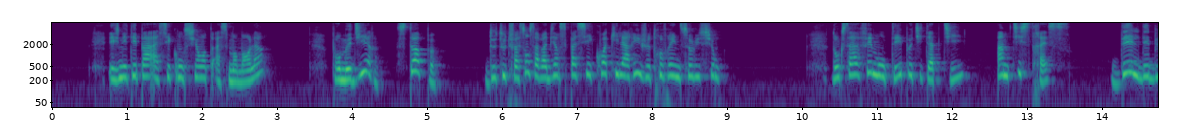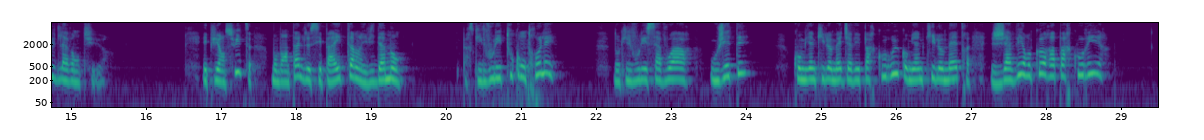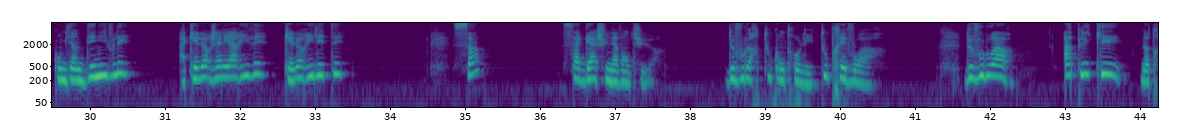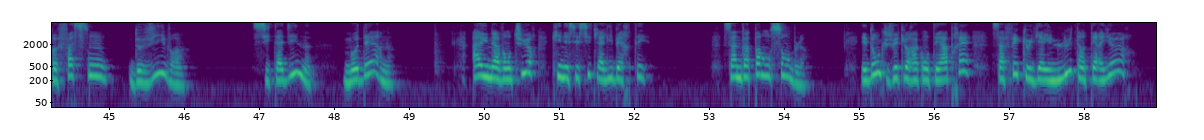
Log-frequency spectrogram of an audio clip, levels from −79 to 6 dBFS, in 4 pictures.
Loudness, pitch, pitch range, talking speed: -28 LUFS, 230 Hz, 200-275 Hz, 140 wpm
